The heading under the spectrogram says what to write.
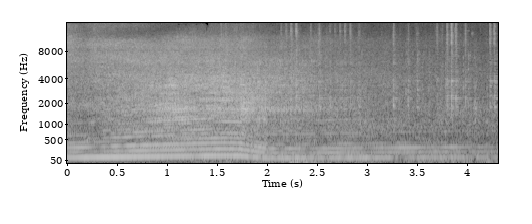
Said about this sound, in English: Got a pretty nice selection of cars driving by. It's a Volvo, Honda, Buick, Chevrolet, Ford, Mazda, Honda, Volkswagen, Nissan, Subaru, Honda, GMC.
